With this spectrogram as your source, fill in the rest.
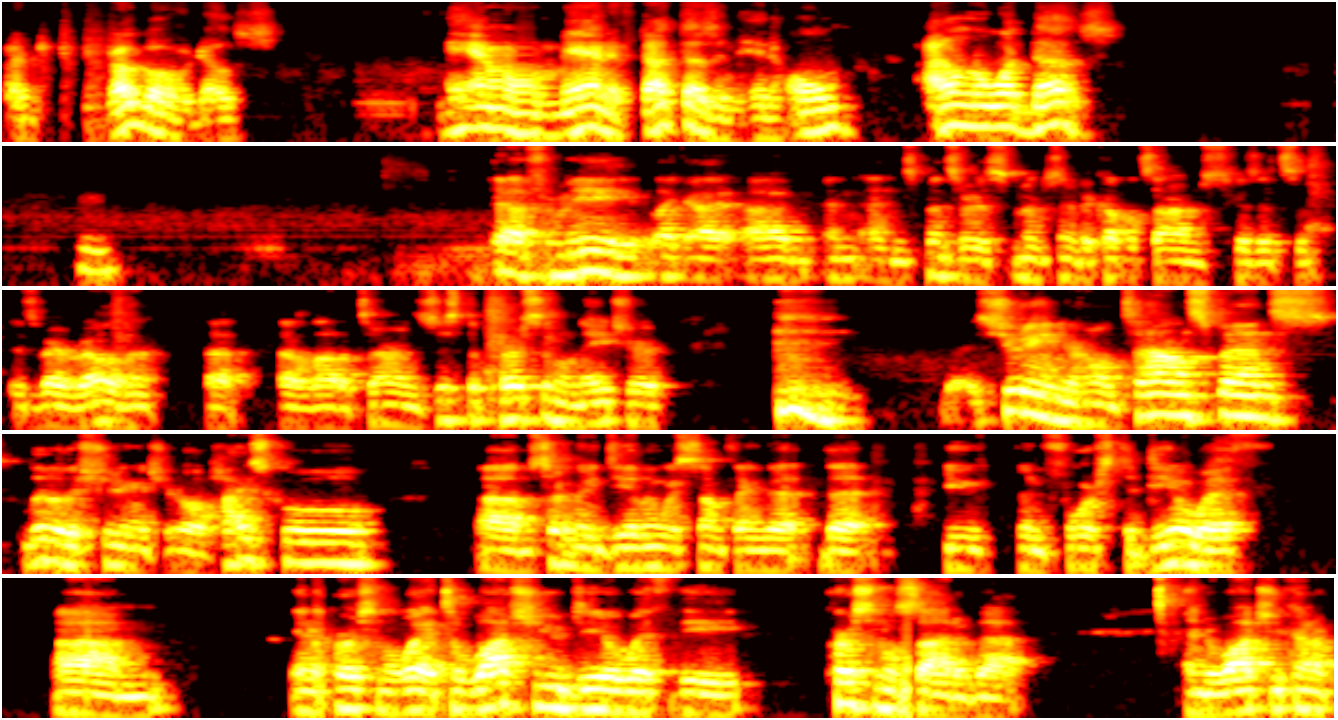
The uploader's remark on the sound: The director + the cast joins on Zoom to hang out and answer some red carpet questions about the film!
